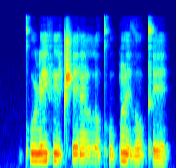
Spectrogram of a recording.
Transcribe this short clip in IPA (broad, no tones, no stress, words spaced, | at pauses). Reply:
kʼuɳ efʲə̃ɪ̯t͡ʃʼe ɾɛ̃lːokʼupə̃ɪ̯ ðo kʼe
